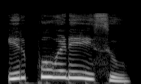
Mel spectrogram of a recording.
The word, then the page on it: ಇರ್ಪುವಡೆಯಿಸು: kannada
